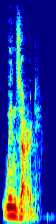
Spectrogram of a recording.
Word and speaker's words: Winzard: One of the things I want to also talk about is your work with Winzard. See if I'm pronouncing that one right. – It's like, you are.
